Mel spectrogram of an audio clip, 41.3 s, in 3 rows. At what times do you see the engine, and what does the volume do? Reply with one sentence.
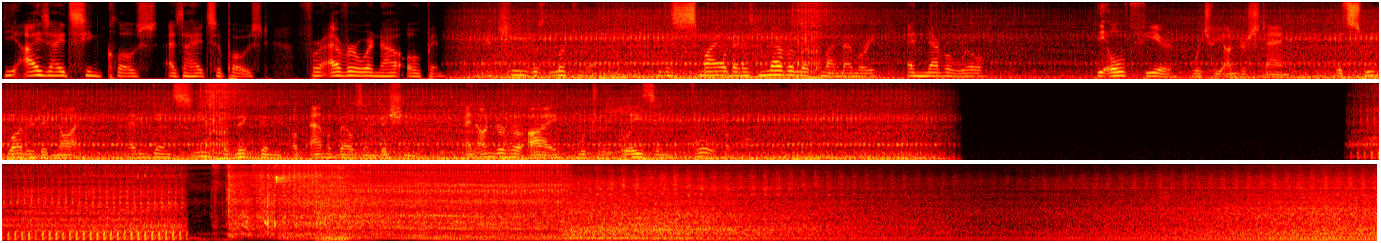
You can hear the engine from 4.4 to 23.4 s, getting quieter then louder; and from 27.2 to 41.2 s, getting quieter then louder.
